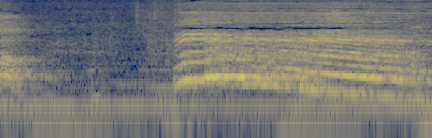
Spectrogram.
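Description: A man singing a hymn to piano accompaniment: after a short break in the singing, about a second in, he takes up a loud held note that slowly falls in pitch.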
